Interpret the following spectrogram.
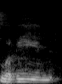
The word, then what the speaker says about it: LaVine: it's a complex name it's like tomato tomato but it's it's LaVine uh and um lots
